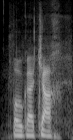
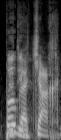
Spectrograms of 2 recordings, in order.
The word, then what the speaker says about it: Pogačar: Pogačar.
